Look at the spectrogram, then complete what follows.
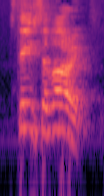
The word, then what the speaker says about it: Salvari: Steve Salvari. In pronounce the L properly. S-A-L. Salvari.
